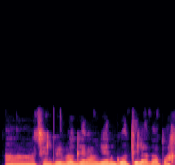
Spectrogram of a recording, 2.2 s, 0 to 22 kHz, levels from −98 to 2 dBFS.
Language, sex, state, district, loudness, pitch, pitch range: Kannada, male, Karnataka, Chamarajanagar, -22 LUFS, 180 Hz, 160-195 Hz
